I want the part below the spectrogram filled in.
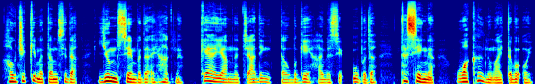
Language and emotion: Manipuri, sad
